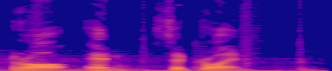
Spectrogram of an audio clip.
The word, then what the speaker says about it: Citroën: And lastly, how to pronounce the name correctly? Well, it's very simple. It's Citroën.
